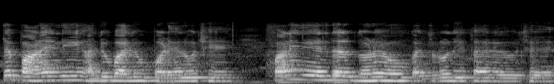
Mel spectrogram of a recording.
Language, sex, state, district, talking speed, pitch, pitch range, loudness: Gujarati, male, Gujarat, Gandhinagar, 150 wpm, 165 Hz, 150-190 Hz, -16 LUFS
